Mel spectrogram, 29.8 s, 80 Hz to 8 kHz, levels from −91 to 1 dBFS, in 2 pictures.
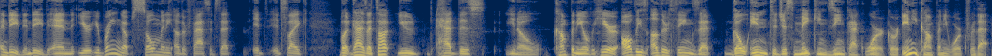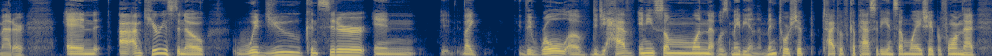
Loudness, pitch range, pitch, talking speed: -20 LUFS, 100-145 Hz, 115 Hz, 160 wpm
